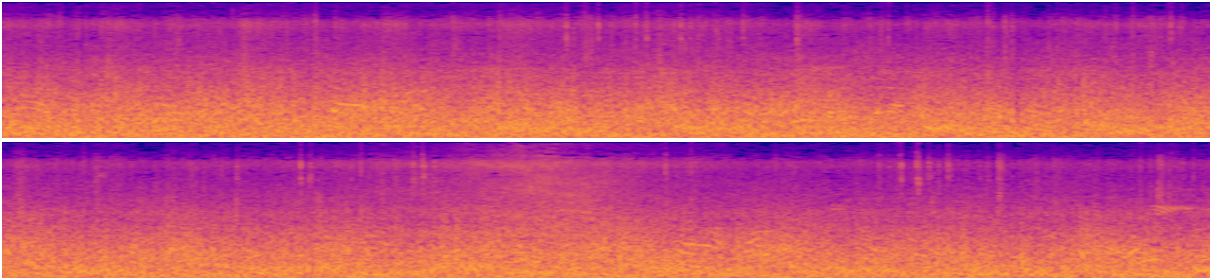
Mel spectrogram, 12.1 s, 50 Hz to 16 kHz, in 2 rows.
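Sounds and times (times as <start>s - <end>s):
wind rumble on microphone: 0.0s - 12.0s.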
